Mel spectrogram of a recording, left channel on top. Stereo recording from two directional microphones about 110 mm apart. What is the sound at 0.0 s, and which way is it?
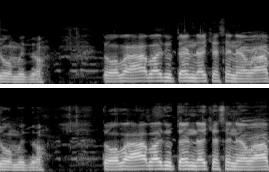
Speech, 20° right (ahead or behind).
